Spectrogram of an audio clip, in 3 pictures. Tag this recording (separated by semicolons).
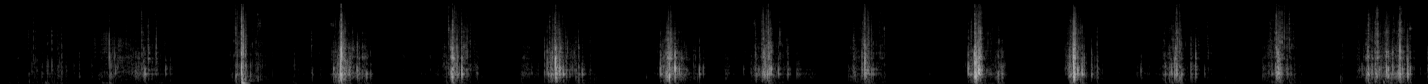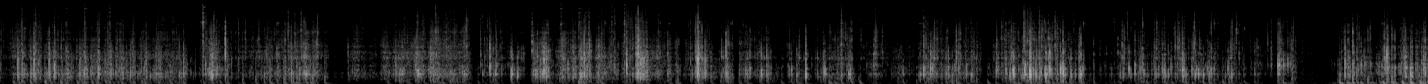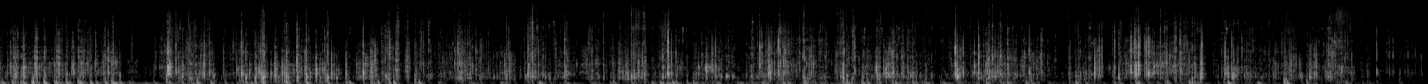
rummage; clatter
